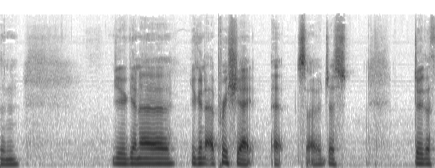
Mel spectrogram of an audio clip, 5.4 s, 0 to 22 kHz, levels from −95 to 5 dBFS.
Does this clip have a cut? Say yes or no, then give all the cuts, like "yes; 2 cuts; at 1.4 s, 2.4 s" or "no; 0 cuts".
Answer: no; 0 cuts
